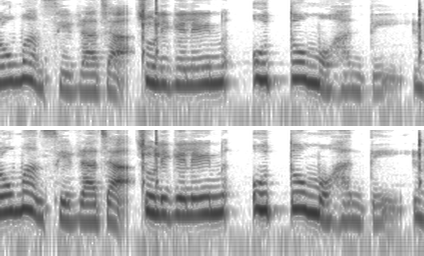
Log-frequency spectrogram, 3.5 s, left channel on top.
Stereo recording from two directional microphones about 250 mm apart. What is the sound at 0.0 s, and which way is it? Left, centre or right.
A woman's voice, centre.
